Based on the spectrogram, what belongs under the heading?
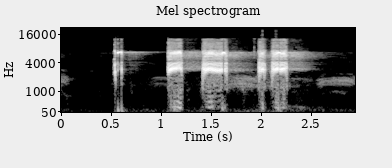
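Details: Single call phrase of a black francolin: a clipped opening note, then four grating, rasping bursts in two pairs. The phrase ends abruptly, with nothing else audible.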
